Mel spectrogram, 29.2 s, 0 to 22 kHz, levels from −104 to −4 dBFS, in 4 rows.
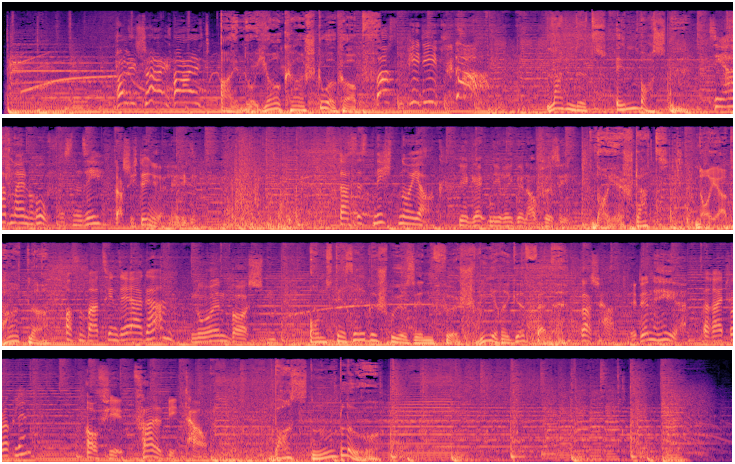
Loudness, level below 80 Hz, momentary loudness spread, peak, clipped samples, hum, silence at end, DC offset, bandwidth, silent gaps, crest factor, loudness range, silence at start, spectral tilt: -23 LUFS; -30 dBFS; 6 LU; -2 dBFS; under 0.1%; none; 0.1 s; under 0.1%; 16.5 kHz; none; 22 dB; 3 LU; 0.05 s; -4.5 dB/octave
